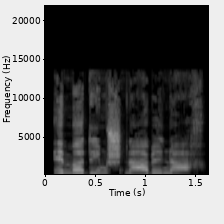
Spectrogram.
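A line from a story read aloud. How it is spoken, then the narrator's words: Called out. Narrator (German): rief er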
